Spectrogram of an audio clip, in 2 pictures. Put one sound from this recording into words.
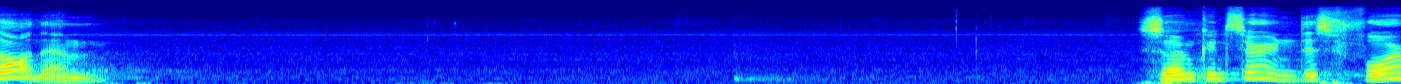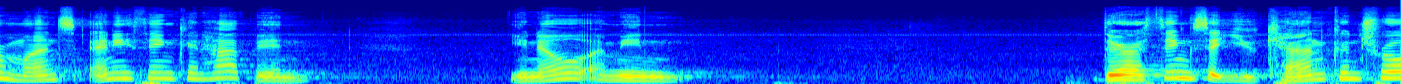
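A young woman speaks into a microphone, calmly and haltingly, with pauses.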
